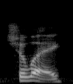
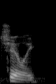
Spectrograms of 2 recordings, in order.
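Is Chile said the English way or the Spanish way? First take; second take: Spanish; English. First: Chile is said with a Spanish-like pronunciation. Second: Chile is said with an English-like pronunciation. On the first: The speaker calls it right. "which I have been told is the right way to pronounce that" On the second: The speaker calls it wrong. "because I said Chile, and I've had several people correct me"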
